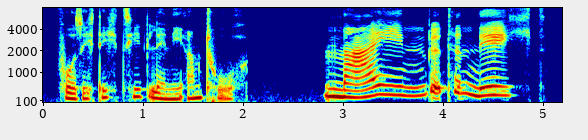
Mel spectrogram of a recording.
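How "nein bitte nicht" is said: higher whimpering plea; wailing plea. A narrator's reading. Paul hiding under the towel, whimpering plea. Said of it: "jammert es darunter".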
